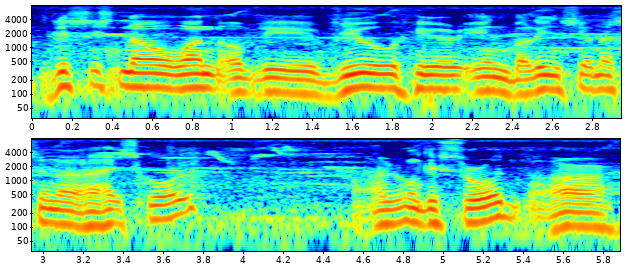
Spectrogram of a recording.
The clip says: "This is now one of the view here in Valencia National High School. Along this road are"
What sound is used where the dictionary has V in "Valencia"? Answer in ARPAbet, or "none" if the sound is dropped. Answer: B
